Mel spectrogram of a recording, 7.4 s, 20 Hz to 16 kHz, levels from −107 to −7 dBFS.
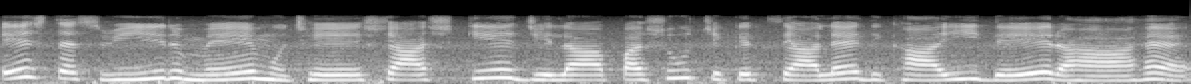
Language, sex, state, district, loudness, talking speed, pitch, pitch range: Hindi, female, Madhya Pradesh, Katni, -13 LUFS, 95 wpm, 235 Hz, 225-270 Hz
